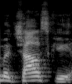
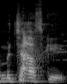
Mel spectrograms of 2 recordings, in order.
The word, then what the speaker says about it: Michalski: We have Jacob Michalski.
